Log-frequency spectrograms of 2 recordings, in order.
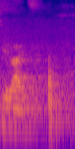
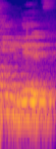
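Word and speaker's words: Tealive: Support Malaysia, tea life. Live. Of course it's tea live.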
